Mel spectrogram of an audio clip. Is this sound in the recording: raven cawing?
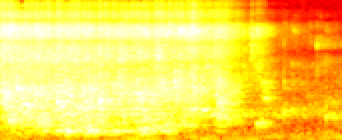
no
